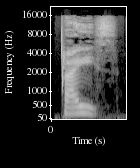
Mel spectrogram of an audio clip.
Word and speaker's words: país: emphasis in the word, the weak vowel is assigned a written accent, and the two vowels do not form a diphthong. País. Pa, is.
